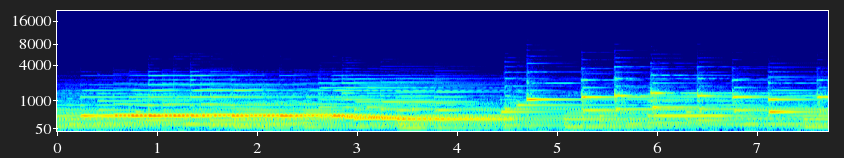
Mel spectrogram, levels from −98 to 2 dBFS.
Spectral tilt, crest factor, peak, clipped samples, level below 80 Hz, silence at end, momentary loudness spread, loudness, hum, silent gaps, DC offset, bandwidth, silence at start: -10.5 dB/octave; 14 dB; -18 dBFS; under 0.1%; -58 dBFS; 0 s; 7 LU; -32 LUFS; none; none; under 0.1%; 4.5 kHz; 0 s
